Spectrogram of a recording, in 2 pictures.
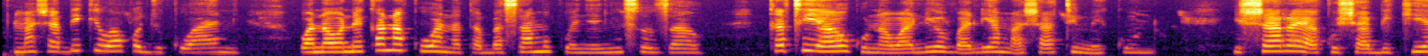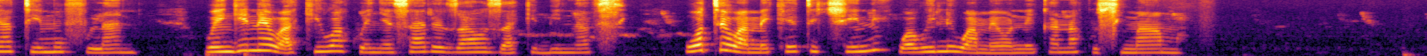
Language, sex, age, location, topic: Swahili, female, 25-35, Nakuru, government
